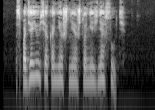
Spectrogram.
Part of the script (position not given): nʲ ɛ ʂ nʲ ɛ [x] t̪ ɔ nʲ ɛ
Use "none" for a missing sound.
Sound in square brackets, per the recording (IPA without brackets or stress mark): ʂ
